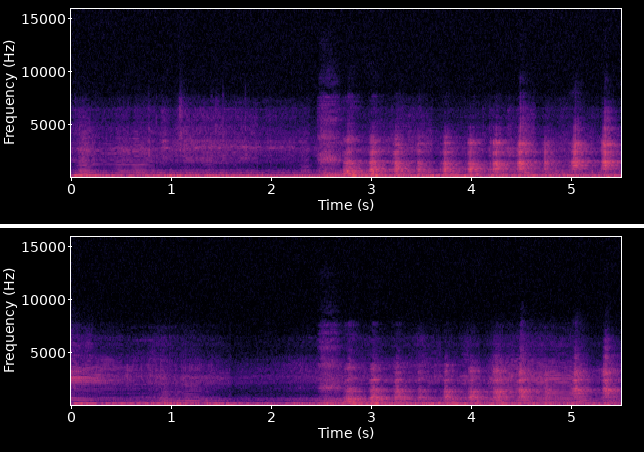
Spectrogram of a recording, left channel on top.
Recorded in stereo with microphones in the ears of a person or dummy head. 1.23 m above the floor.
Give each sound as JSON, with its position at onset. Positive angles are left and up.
{"t": 2.5, "sound": "laughter", "side_deg": 45, "distance_m": 0.8}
